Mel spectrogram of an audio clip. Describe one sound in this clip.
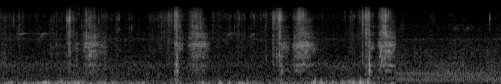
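A knife chops herbs on a wooden board.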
